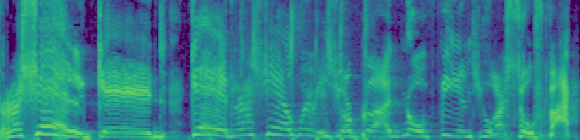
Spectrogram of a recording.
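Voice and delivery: light mock Malagasy accent; imitating local nurses. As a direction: mimic the locals' blunt teasing.

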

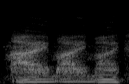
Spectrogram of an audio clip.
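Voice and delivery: soft, near-whispered marvelling; hushed wonder. Real, not acted. Preacher marvelling at the gospel message, hushed. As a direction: breathe it out in quiet awe.

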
